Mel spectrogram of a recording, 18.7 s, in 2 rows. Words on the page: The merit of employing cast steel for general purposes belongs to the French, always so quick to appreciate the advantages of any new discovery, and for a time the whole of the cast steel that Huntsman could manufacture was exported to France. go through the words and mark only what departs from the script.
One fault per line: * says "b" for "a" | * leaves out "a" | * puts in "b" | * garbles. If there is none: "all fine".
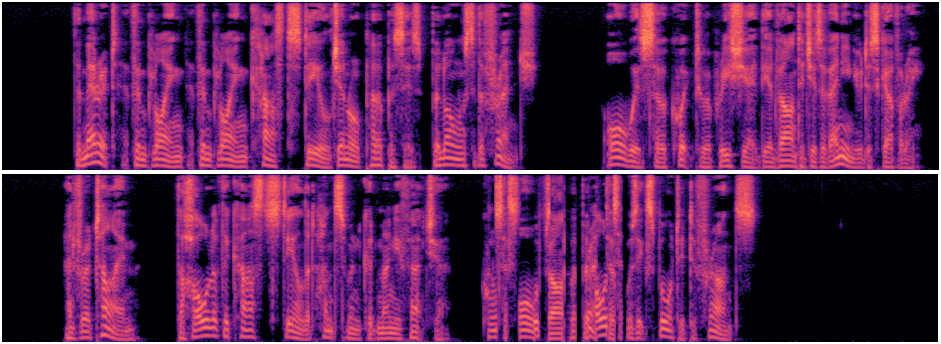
* puts in "of employing"
* leaves out "for"
* garbles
